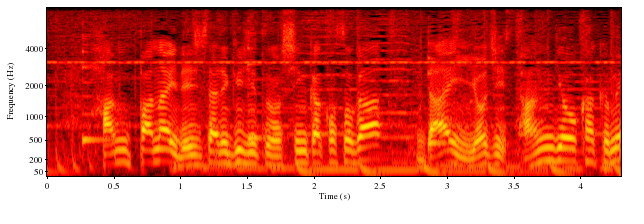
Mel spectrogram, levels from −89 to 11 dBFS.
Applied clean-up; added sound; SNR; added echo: none; none; none; none.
